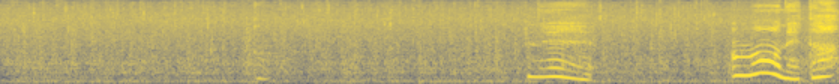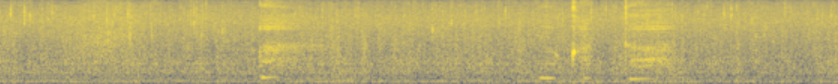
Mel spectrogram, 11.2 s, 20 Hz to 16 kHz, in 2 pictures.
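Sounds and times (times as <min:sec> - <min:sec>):
rain beginning to fall: 0:00.0 - 0:11.1
speech: 0:03.5 - 0:04.1, 0:04.9 - 0:05.7.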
